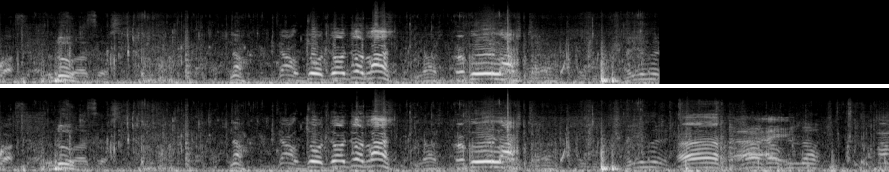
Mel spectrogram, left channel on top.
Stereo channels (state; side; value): drops out; left; at 6.6 s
